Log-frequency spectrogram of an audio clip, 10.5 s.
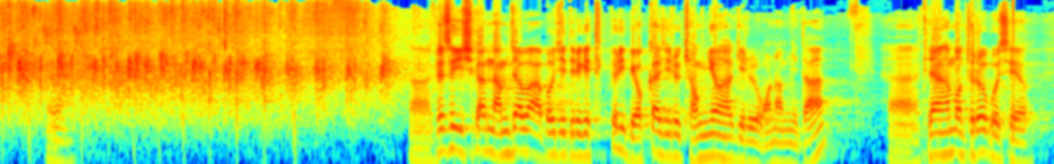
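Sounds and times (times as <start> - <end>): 
audience applause: 0.0 - 4.3
speech: 4.1 - 10.4.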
